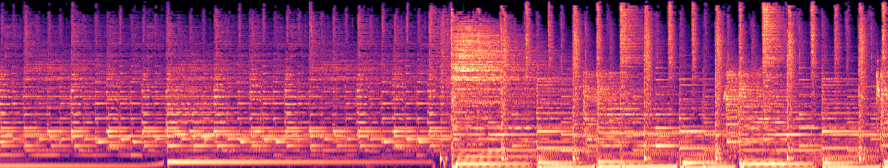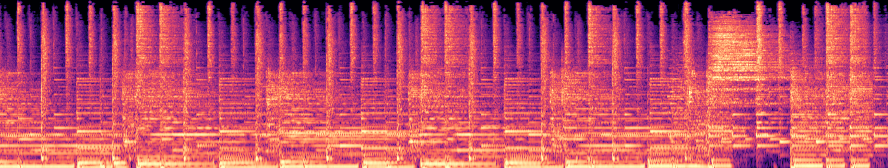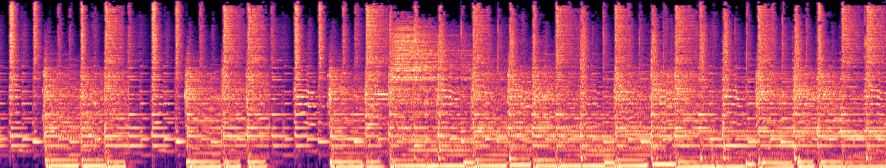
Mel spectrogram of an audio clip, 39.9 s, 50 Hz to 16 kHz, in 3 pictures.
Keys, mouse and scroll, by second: 0.8 scroll up 2, 1.0 ctrl+s, 1.2 click, 1.6 click, 1.9-2.3 middle drag, 2.3 ctrl+s, 2.9 ctrl+1, 3.4 ctrl+2, 3.8 ctrl+3, 4.2 middle click, 4.4 scroll up 1, 4.6-5.9 shift+middle drag, 5.9 click, 6.3-8.8 middle drag, 8.8-9.1 scroll up 2, 9.1 shift+middle click, 9.6 middle click, 10.1-10.7 scroll down 7, 10.7-13.2 middle drag, 13.2-14.4 drag, 14.4 middle click, 14.8 ctrl+s, 15.0 middle click, 15.4 ctrl+s, 16.4-18.6 drag, 18.6-20.8 shift+middle drag, 20.8 click, 21.4-23.0 middle drag, 23.0-23.5 drag, 23.8-25.2 drag, 25.2-26.0 shift+middle drag, 26.0-27.4 scroll up 1, 27.4-29.7 middle drag, 29.7 click, 30.3-31.2 middle drag, 32.0 ctrl+s, 32.3-33.4 alt+middle drag, 33.4-36.0 drag, 37.6-38.2 scroll down 2, 38.5 ctrl+s.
